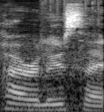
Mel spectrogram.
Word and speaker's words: pyrolusite: You know what pyrolusite is, right? Yeah, neither did I. Pyrolusite, key-syllable pyro, by the way, is the shit they mine in Villa Verde province to turn coca leaves into high-quality cocaine.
